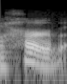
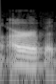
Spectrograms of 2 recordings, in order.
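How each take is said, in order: First: "herb" with a sounded H; H pronounced. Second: "herb" without its H; silent H. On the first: Teacher gives class the first reading, "herb" with H sounded. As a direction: start "herb" on a breathed H, as in "her". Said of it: "第一个你可以读成". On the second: Teacher gives class the second reading, "herb" with silent H. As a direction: say "herb" as "erb", opening straight on the vowel. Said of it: "第二个读音你可以读成herb都行啊". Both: Shown as a demonstration.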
